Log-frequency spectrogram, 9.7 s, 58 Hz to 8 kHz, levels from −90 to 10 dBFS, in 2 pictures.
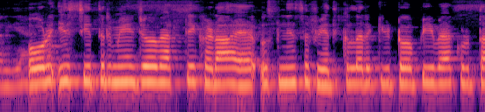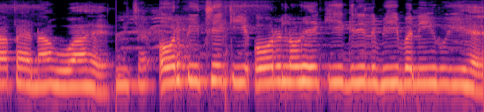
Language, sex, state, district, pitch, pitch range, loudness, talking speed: Hindi, female, Uttar Pradesh, Saharanpur, 205 Hz, 195-215 Hz, -15 LUFS, 180 wpm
